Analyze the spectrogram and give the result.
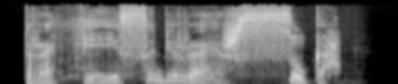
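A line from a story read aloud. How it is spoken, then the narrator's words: Hissed through teeth. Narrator (Russian): Процедил Доплер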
